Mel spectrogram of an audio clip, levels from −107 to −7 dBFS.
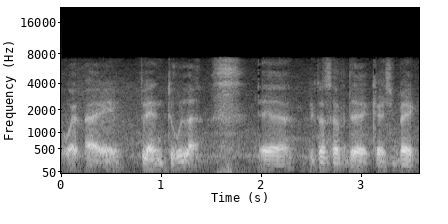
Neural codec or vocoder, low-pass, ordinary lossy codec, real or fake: codec, 16 kHz, 2 kbps, FunCodec, trained on Chinese and English, 25 frames a second; 7.2 kHz; AAC, 48 kbps; fake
